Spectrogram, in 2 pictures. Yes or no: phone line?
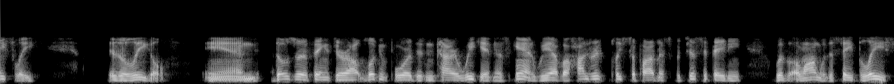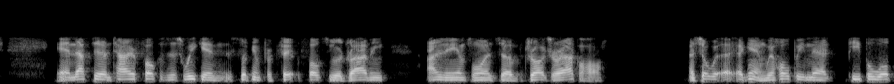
yes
